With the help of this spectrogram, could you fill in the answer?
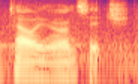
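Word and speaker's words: Taliancich: Talked to Michael just a few minutes ago, and he told us how to say his name, and it is Michael Taliancic.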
